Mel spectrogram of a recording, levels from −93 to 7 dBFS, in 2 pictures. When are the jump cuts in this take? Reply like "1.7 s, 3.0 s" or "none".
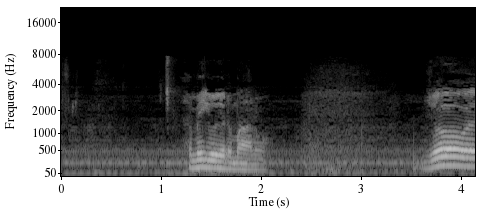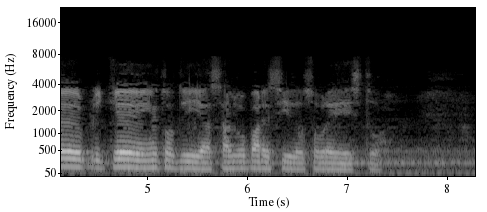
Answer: none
